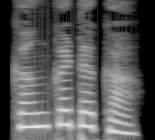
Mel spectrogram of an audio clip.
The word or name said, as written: ಕಂಕಟಕ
